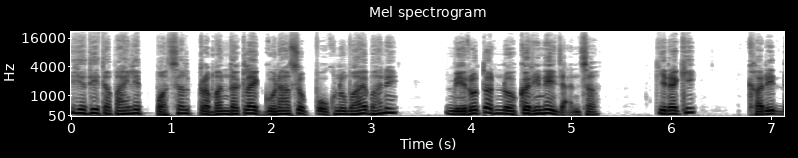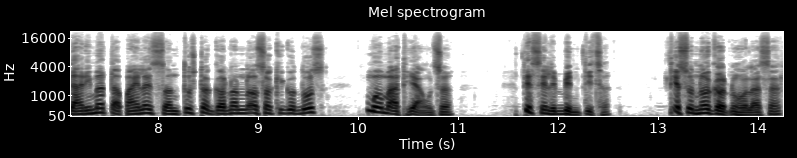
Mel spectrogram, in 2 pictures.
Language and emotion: Nepali, fearful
